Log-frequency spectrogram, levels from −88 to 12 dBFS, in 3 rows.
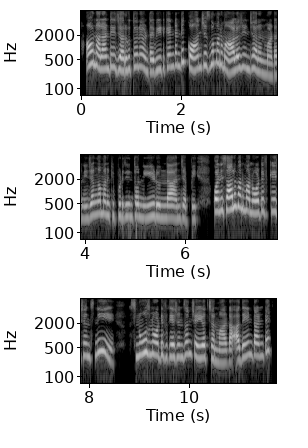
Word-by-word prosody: అవునలాంటివి 335 -4 +3
జరుగుతూనే 300 +5 0
ఉంటయి. 255 -2 -1
వీటికేంటంటే 340 +7 -4
కాన్షియస్‌గా 330 +6 +2
మనం 385 -5 -2
ఆలోచించాలన్నమాట. 280 -7 -1
నిజంగా 260 +6 -2
మనకిప్పుడు 255 -2 -5
దీనితో 250 0 -2
నీడ్ 245 +2 -2
ఉందా? 230 0 +1
అని 220 +1 -10
చెప్పి. 215 0 -8 0.4
కొన్నిసార్లు 355 +4 +7
మనం 380 -3 0
ఆ - - -3
నోటిఫికేషన్స్‌ని 330 +4 -2 0.6
స్నూజ్ 350 +5 +1
నోటిఫికేషన్స్ 305 -1 -1
అని 360 -2 -8
చేయొచ్చన్నమాట. 275 -7 0 0.2
అదేంటంటే 325 +6 -2
305 Hz, 115 wpm, -20 LUFS, 255-340 Hz, 0.6 s, కొన్నిసార్లు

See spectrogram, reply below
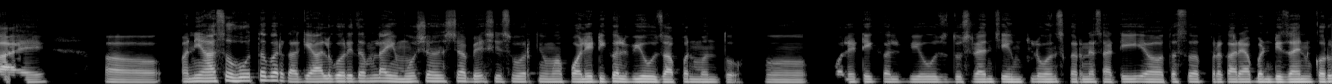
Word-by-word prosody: काय 115 -1 +2 0.6
अ - - -3 0.8
आणि 140 +2 +2
असं 145 +4 +3
होतं 170 +4 +2
बरं 185 -2 +2
का, 130 -4 0
की 135 - 0
अल्गोरिदमला 140 +2 +1
इमोशन्सच्या 140 +2 +1
बेसिसवर, 130 -1 -3
किंवा 125 -1 -1
पॉलिटिकल 130 +1 +3
व्ह्यूज 125 -1 +4
आपण 120 +2 -2
म्हणतो 115 -2 -3 0.3
अ, - - -7 0.7
पॉलिटिकल 120 +1 -3
व्ह्यूज 120 -1 -1
दुसऱ्यांचे 120 +1 -1
इन्फ्लुअन्स 120 +1 0
करण्यासाठी 120 0 -2 0.2
अ, 120 -1 +2
तसं 125 +1 -1
प्रकारे 120 0 +1
आपण 120 0 +2
डिझाइन 125 +1 +4
करू 125 0 +3
125 Hz, 125 wpm, -24 LUFS, 120-130 Hz, 0.8 s, व्ह्यूज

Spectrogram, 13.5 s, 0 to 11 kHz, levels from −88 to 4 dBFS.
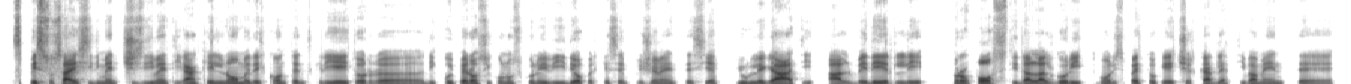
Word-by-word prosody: spesso 115 -2 +1
sai, 95 -2 +8
si 90 +2 -8
dimen 95 0 -3
ci 100 - -3
si 95 - -12
dimentica 95 -2 -1
anche 105 +1 +2
il 100 - 0
nome 100 -1 +1
del 90 -1 -4
content 85 -1 -5
creator, 85 -4 -1
di 95 +1 -11
cui 95 - -4
però 95 +1 +4
si 95 - -13
conoscono 95 +1 -8
i 100 - 0
video 90 0 0
perché - - -12
semplicemente 85 +1 -7
si 85 - -8
è 85 - -2
più 110 0 -5
legati 100 -2 +5
al 85 0 +3
vederli 90 -2 +1 0.2
proposti 100 +1 +2
dall'algoritmo, 95 +3 +2
rispetto 90 -3 -3
che 85 -2 -2
cercarli - - -2
attivamente 85 0 -5
90 Hz, 150 wpm, -27 LUFS, 85-95 Hz, 0.2 s, sai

